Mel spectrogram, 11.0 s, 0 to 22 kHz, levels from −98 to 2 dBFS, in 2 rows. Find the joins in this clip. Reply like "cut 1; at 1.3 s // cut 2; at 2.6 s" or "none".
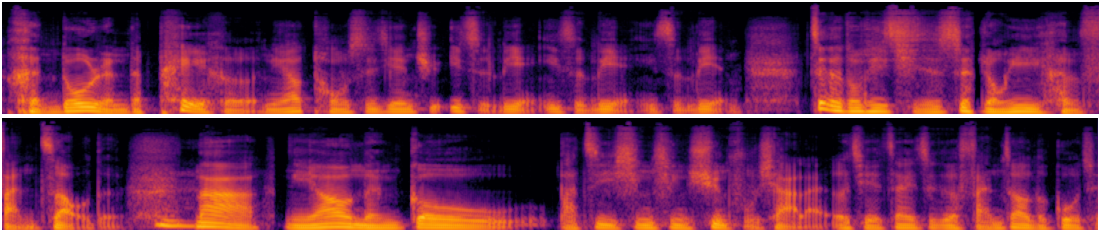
cut 1; at 6.8 s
